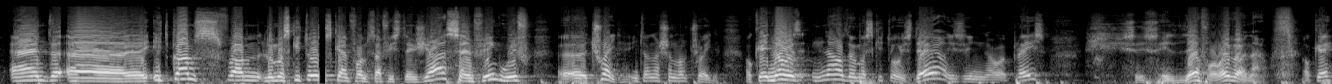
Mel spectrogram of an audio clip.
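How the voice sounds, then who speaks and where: A man with a French accent speaks at a high pitch and a moderate pace, his voice making very wide pitch swings. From France. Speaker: professor. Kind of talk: lecture. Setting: hybrid webinar. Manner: halting.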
